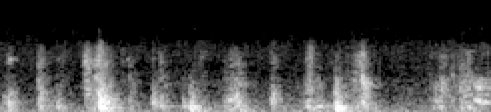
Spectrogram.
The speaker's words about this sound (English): I'll unlock now. Don't you touch that handle. Nor this side of the door.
